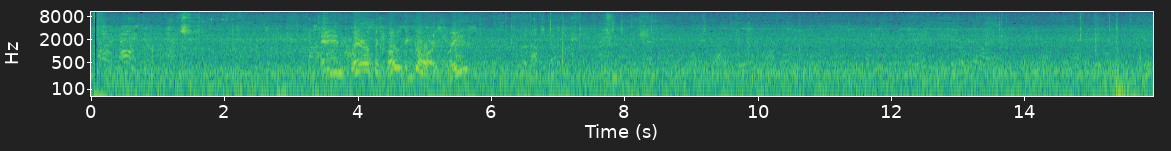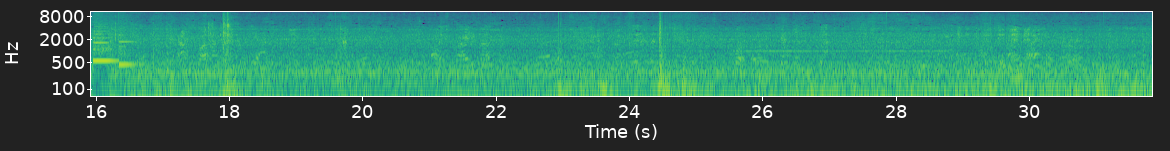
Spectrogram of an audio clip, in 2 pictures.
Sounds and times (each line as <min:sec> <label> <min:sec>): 0:00.0 subway 0:31.8
0:03.3 robot announcer 0:05.8
0:16.0 robot announcer 0:16.8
